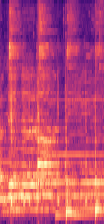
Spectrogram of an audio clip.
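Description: Sikh keertan music: a harmonium (vaja) holding sustained notes, tabla strokes about every half second, and a man singing.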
